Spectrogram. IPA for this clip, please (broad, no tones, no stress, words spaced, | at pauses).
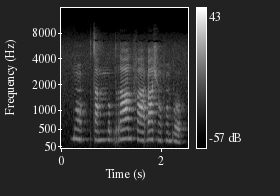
bõ | tamːobraːn faːɠa ʃõfõbo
